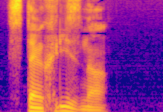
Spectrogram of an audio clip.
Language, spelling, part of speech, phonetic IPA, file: Polish, stęchlizna, noun, [stɛ̃w̃xˈlʲizna], Pl-stęchlizna.ogg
